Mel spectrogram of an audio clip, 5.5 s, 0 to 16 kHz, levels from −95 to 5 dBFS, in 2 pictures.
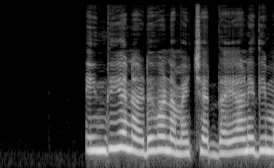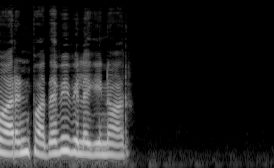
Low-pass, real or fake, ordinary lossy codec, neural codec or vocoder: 14.4 kHz; real; none; none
